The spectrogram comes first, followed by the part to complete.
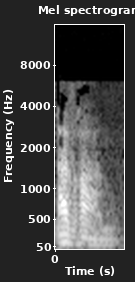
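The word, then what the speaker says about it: אברהם: Alors, quand on dit « Abraham », nous on dit « Abraham » avec un « b », et bien en hébreu, on dit « Avraham ».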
